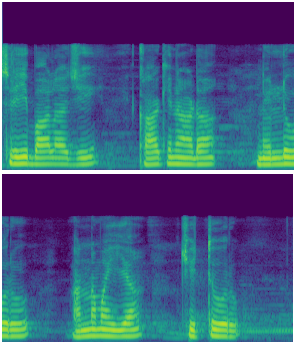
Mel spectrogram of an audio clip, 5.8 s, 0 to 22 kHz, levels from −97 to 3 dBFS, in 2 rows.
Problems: constant background noise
